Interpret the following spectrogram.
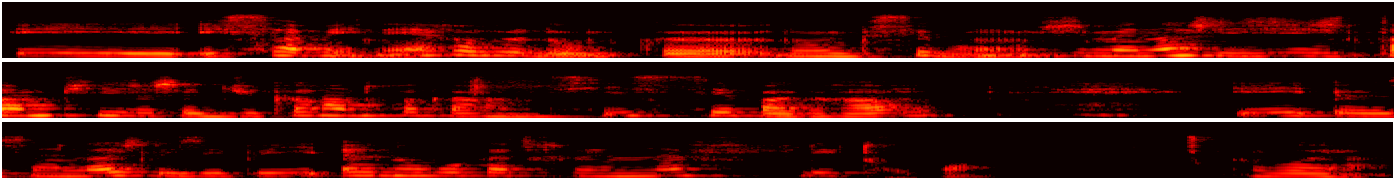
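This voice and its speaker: A young adult woman from Tunisia, chatting casually in a haul video, pausing often and restarting her sentences. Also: medium pitch, fairly even intonation, creaky, a little hiss or hum. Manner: hesitant, many fillers and restarts, chatty. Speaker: vlogger.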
